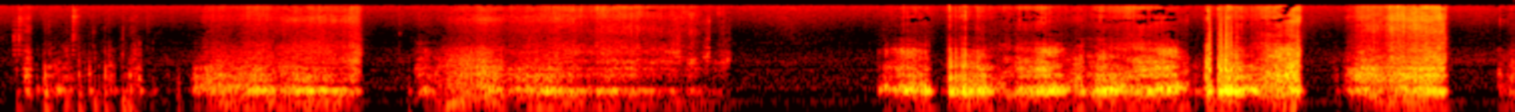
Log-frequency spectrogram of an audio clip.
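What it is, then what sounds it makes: Foam microphone windscreen scratched. Long dark-painted nails and the fingertips of both hands scratch and rub a black foam windscreen on a microphone. The result is deep, muffled, rumbling scratching in bursts of a second or more, separated by short silences. The sound is heavy in the low end, with almost nothing bright on top.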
